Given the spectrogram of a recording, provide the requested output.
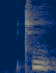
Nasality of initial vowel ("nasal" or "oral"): oral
